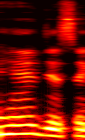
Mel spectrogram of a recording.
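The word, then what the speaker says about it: whose: उसके अलावा भी कुछ मिसालें हैं जैसे कि देख सकते हैं हु, होम, हुज, होल, answer, सोड, इन सब में भी डब्ल्यू है लेकिन डब्ल्यू को नहीं पढ़ रहे हैं।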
